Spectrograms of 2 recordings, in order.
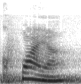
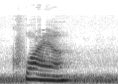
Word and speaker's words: choir: occasions it's not pronounced the H is silent so it's choir choir echo echo with a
